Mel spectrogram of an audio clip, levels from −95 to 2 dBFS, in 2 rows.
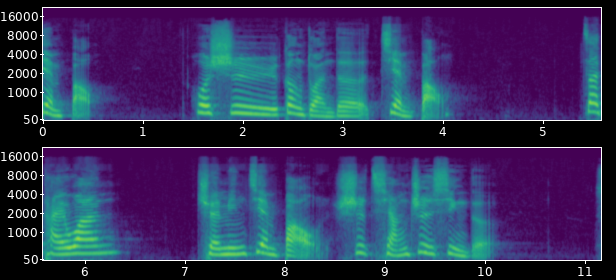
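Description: At 3.21 s the adaptive stream drops to a lower bitrate. The connection evidently slowed, so the player switched to a leaner encoding of the speech for six seconds, until 9.21 s. The swap is abrupt and leaves no gap. Codec artefacts rise, which points to a step down from roughly 64 kbit/s Opus to about 16 kbit/s. At 9.21 s the fuller sound returns just as suddenly.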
